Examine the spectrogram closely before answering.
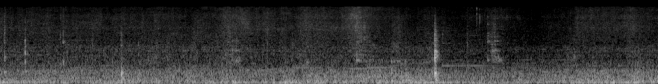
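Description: Wind rumbling on the microphone, with a few clinks and scrapes of a metal spatula against a steel wok as vegetables are stir-fried; one sharp metallic clink about four seconds in.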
